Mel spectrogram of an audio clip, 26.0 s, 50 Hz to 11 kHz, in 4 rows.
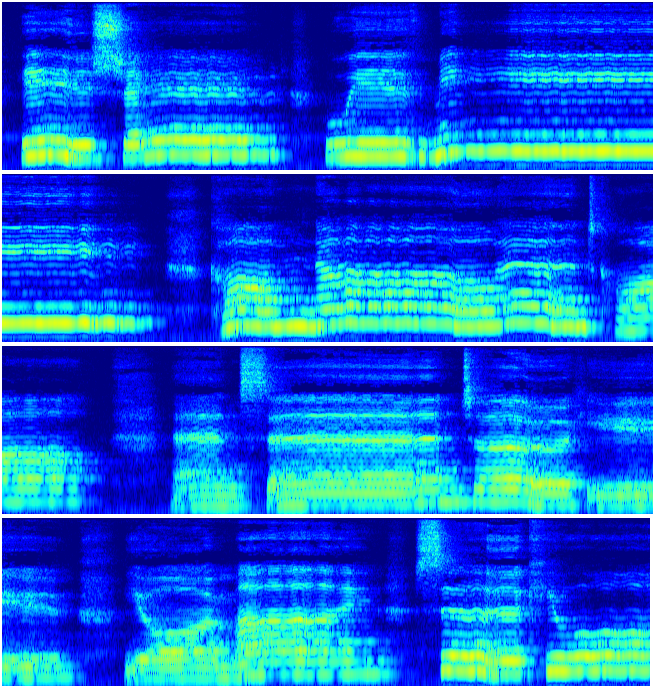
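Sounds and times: person chanting unaccompanied: 14.7 - 26.0.

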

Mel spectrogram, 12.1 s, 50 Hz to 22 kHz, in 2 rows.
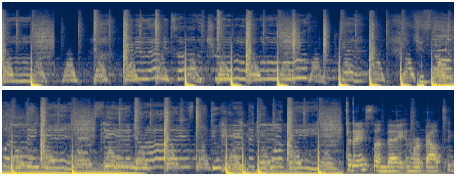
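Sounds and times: electronic music: 0.0 - 12.0
deep kick drum beat: 2.4 - 3.9, 4.5 - 8.1, 9.0 - 12.0.

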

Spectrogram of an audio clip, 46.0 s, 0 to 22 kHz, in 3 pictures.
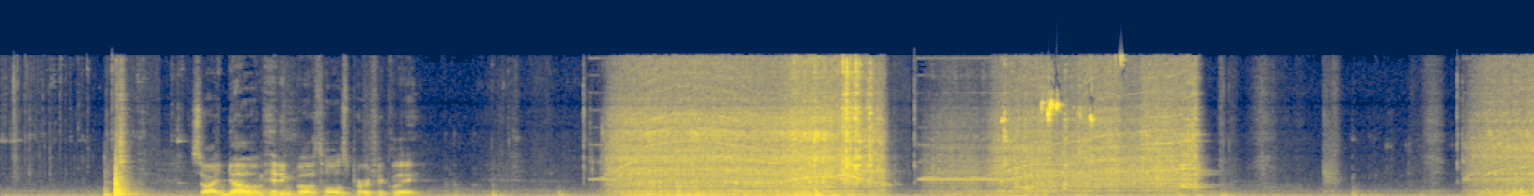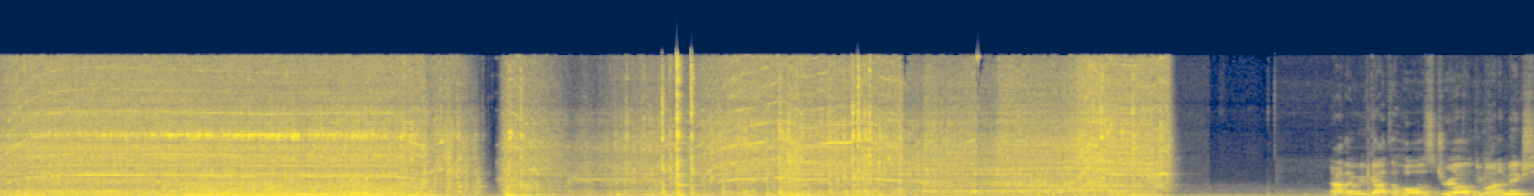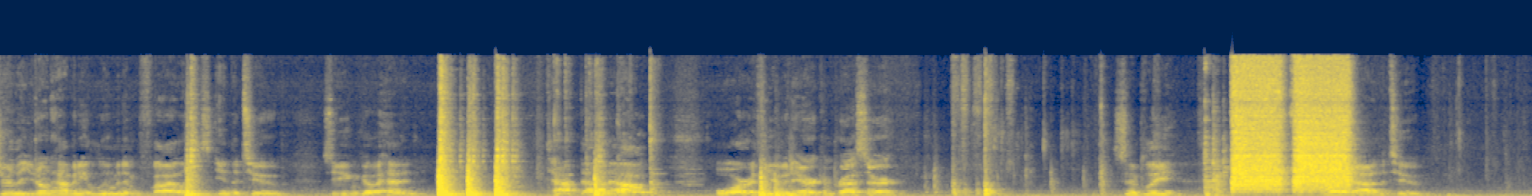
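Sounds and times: cordless drill motor whine: 5.9 - 12.0, 14.6 - 27.1.

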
